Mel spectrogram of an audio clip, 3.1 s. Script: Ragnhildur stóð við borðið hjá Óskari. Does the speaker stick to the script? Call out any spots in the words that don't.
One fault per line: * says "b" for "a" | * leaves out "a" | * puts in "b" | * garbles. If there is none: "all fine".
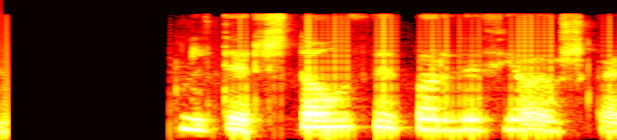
all fine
